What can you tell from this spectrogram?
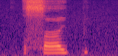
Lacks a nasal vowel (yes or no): yes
